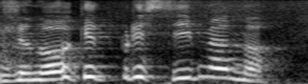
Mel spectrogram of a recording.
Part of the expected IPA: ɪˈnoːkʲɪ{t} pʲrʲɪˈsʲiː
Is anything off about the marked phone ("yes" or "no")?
no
